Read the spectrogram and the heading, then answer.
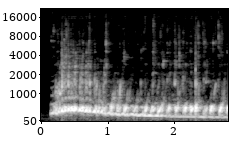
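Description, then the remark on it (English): Bubbles blown through a big Stanley smoothie-size straw into a cup of water in a 40-ounce Stanley make a steady, loud burbling, with rapid rippling pulses whose low pitch slowly sinks over about three seconds. No voices are heard. “And so I can just take the lid off and just blow bubbles into my cup of water with the big kind of Stanley smoothie size straw that comes with it.”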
